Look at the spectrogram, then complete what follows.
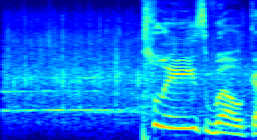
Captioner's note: audience clapping and cheering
